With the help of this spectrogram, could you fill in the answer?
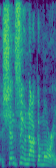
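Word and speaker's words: Shinsuke Nakamura: uh yeah um sin I can't never pronounce his name uh but yeah uh shinsu Nakamura that's who that's how you say it but Baron Corbin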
